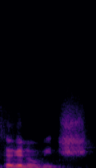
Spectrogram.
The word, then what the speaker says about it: Kaganovich: me about my last name and how to pronounce it and my last name is kaganovich and I'm a grandson of a holocaust Survivor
